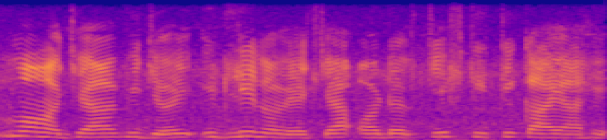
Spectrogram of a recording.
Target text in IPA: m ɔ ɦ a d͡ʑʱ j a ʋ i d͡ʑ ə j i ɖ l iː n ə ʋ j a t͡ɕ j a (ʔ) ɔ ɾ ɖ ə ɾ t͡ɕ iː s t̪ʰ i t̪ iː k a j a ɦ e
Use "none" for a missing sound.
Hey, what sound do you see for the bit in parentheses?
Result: ʔ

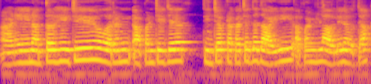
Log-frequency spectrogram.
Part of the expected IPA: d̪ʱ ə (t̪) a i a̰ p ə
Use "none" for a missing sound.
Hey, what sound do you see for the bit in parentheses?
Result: d̪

